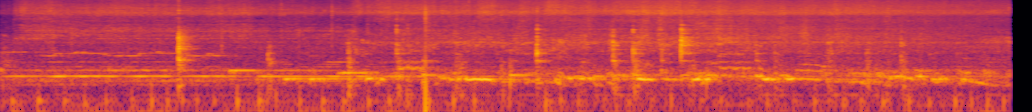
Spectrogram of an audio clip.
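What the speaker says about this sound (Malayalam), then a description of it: "ഈ ചതച്ച് വെച്ചിരിക്കുന്ന ഇഞ്ചി വെളുത്തുള്ളി പച്ചമുളക് ചേർക്കാം" Crushed ginger, garlic and green chilli fry in a pan for chicken rice, giving a continuous close sizzle with scattered pops and scraping stirs, some faint background noise, no talk.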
